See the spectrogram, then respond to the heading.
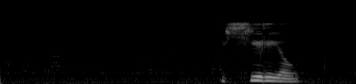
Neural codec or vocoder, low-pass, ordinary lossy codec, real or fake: none; 7.2 kHz; none; real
